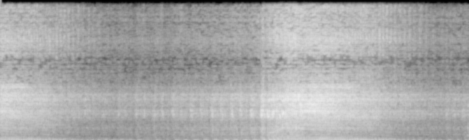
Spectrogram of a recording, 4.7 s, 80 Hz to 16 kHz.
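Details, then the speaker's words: Bajaj Vikrant V15 motorcycle after one-way starter clutch repair, steady even exhaust beat rising smoothly with throttle and settling back, no knocks or rattles; earlier bad noise gone, engine sounds healthy. "कोई भी आवाज़ नहीं है भाई के अंदर"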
